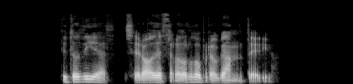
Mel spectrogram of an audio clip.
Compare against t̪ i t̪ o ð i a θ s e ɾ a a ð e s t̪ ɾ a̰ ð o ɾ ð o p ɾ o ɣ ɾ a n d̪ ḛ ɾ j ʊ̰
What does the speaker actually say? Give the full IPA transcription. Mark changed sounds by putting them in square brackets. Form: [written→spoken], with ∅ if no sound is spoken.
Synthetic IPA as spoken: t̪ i t̪ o ð i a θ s e ɾ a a ð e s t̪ ɾ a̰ ð o ɾ ð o p ɾ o ɣ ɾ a n [d̪→t̪] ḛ ɾ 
